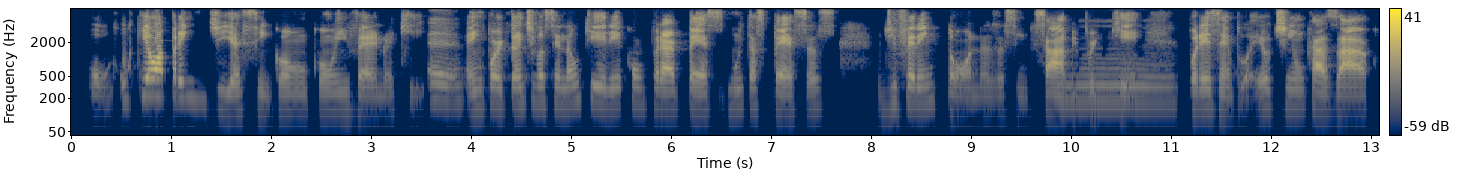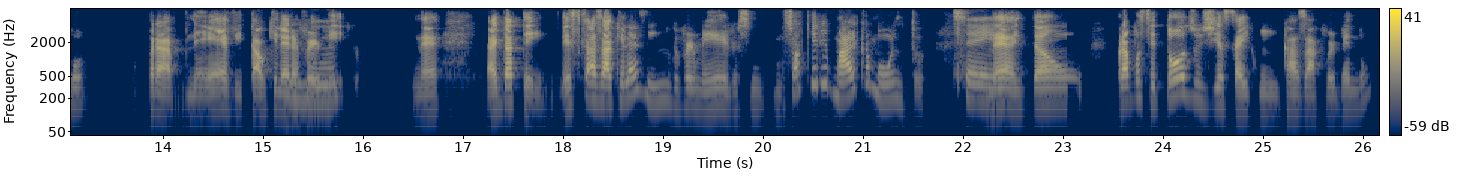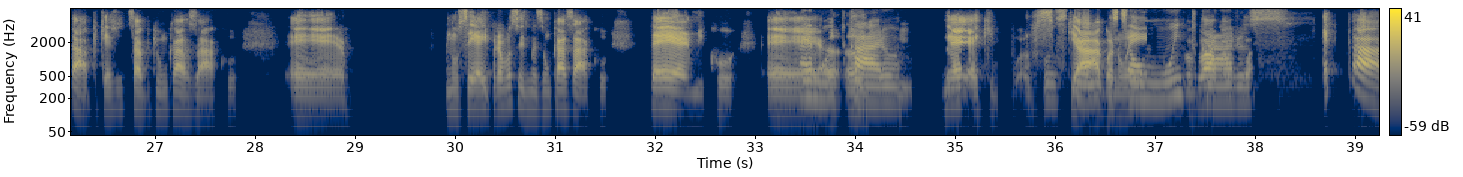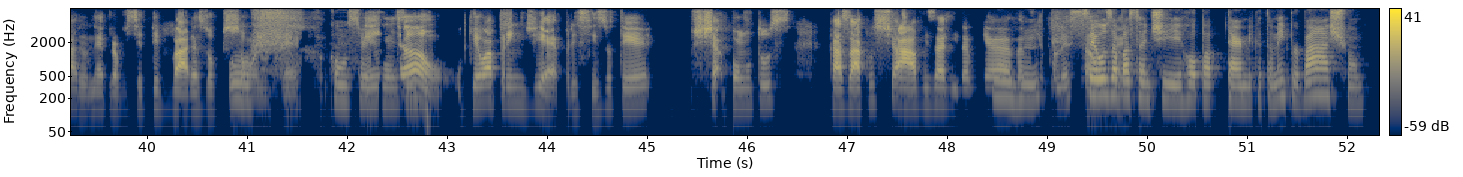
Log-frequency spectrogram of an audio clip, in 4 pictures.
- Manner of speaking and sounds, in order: other noise; tapping; unintelligible speech
- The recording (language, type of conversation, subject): Portuguese, unstructured, Como você descreveria seu estilo pessoal?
